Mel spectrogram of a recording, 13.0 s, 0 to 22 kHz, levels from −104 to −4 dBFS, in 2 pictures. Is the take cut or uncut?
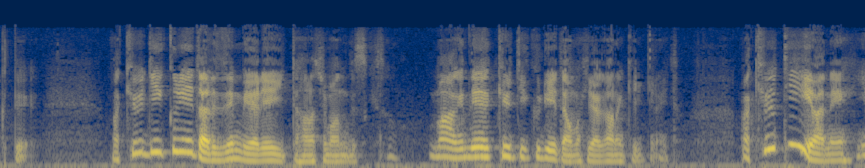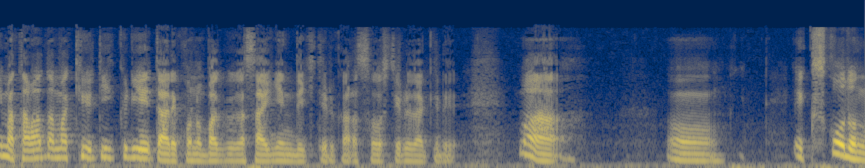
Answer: uncut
